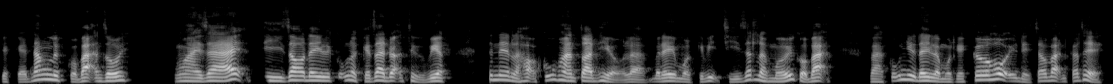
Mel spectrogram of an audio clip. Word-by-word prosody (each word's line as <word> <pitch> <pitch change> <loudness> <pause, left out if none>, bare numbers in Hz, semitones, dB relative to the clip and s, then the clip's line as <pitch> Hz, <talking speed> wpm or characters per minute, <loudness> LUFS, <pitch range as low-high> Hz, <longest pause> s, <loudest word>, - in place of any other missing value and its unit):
được 130 - -10
cái 120 0 -6
năng 220 +4 +2
lực 210 -3 +1
của - - -6
bạn 155 -1 +4
rồi. 165 +4 +3 0.5
Ngoài 155 0 -1
ra 170 +1 +5
ấy, 240 -2 +7 0.2
thì 170 -2 -1
do 195 +3 +4
đây 185 -2 +2
cũng 170 +3 -8
là 190 - -1
cái 145 -2 -6
giai 185 -1 +4
đoạn 175 -2 0
thử 130 -11 -9
việc, 155 +2 +2 0.4
thế 215 - -4
nên 210 -3 0
là 155 - -2
họ 170 - -3
cũng 200 +3 -6
hoàn 195 -6 +3
toàn 155 0 +3
hiểu 145 -12 -4
là 115 -2 -5
b 135 - -7
đây 155 +3 +2
một 130 -6 -8
cái 125 - -10
vị 165 - -4
trí 120 -3 -11
rất 215 +11 -4
là 185 -6 0
mới 140 +8 0
của - - -1
bạn 165 +2 +4 0.4
và 130 -1 -6
cũng 170 - -6
như 215 -3 +1
đây 175 0 +4
là 160 - +1
một 130 -1 -7
cái 130 - -6
cơ 210 +1 +3
hội 230 -9 +2
để 120 -5 -9
cho 160 +10 -5
bạn 175 -4 -1
có 165 - -5
thể 105 - -1
165 Hz, 290 wpm, -22 LUFS, 145-190 Hz, 0.5 s, ấy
